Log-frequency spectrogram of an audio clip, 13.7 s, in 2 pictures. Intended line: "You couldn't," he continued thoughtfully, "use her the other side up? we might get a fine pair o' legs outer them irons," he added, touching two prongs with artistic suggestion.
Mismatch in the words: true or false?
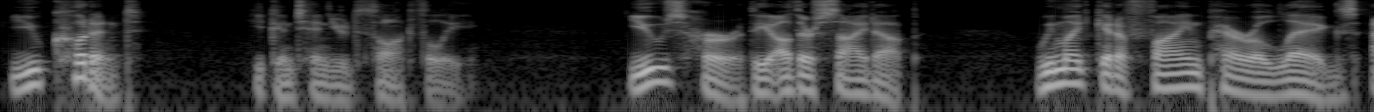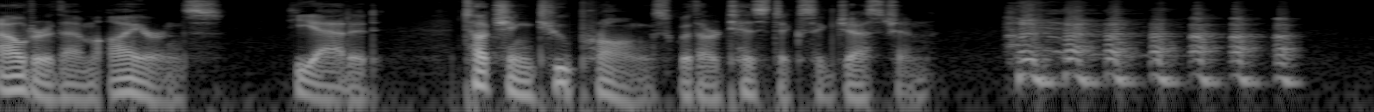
false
